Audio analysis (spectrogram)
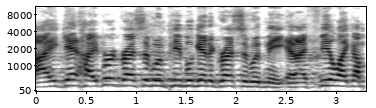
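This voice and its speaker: Speaking loudly and very fast, a man with a high pitch keeps his intonation fairly even, with audible room echo and noticeable background noise. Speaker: first amendment auditor. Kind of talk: heated confrontation. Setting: courthouse entrance.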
